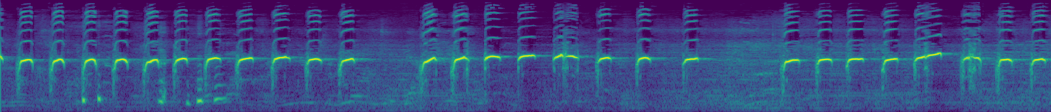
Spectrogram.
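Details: A pet bird, described by its keeper as talented, sings a run of bright, hooked whistled notes, about two per second, that break into short phrases with brief pauses. A few softer, lower notes sound near the start.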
